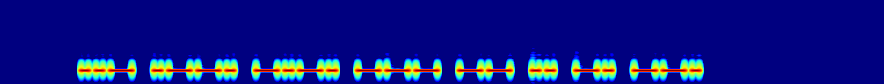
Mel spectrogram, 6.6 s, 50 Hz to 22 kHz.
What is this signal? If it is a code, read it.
Morse code, heard as a keyed tone, about 21 wpm, 700 Hz. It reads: UPCOMING
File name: practice / 22wpm / Eight Letter Words - 22wpm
